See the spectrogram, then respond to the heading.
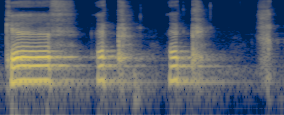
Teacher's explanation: Тіліңіздің шамамен арт жағы, үстіңгі жағы, сәл арт жағы және үстіңгі жағы жақындайды.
